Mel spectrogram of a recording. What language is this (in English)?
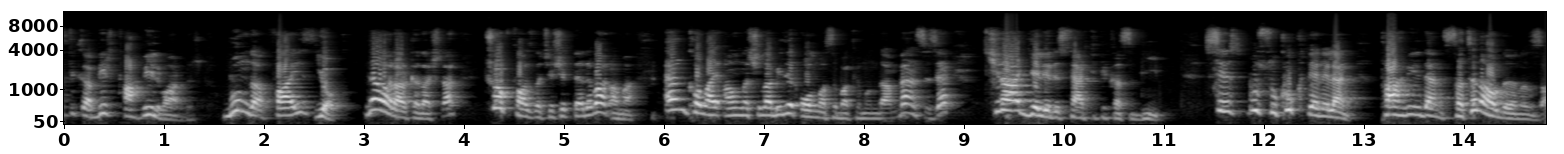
Turkish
